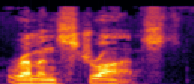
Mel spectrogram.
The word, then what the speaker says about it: Remonstrance: which leads us to the Remonstrance.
